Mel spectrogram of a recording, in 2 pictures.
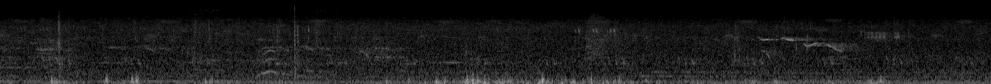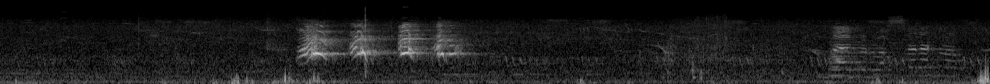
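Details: Langur monkeys fighting other groups over food and habitat: after scattered rustling and thumps, a sudden cluster of loud, harsh, shrieking calls bursts out in quick succession, then a shorter scream near the end, with faint birdsong in the background.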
